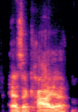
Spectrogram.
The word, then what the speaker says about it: Hezekiah: Judah's king is Hezekiah, not anything else. It's Hezekiah, and everything and things like there's a guy named Hilkiah. Generally, I's before A's are always Aya. So like Hilkiah, Eliakim, Hezekiah, that sort of thing.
